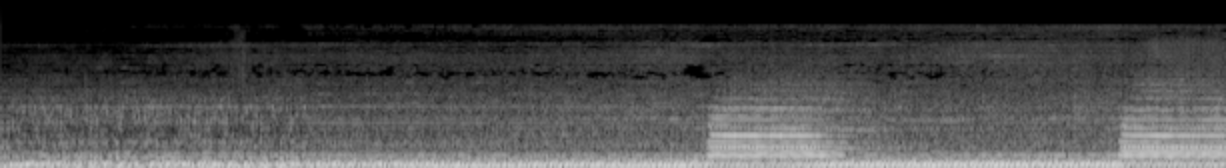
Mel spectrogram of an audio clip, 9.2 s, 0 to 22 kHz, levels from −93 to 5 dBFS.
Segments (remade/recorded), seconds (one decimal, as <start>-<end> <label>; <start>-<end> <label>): 0.0-2.3 remade; 2.3-9.2 recorded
